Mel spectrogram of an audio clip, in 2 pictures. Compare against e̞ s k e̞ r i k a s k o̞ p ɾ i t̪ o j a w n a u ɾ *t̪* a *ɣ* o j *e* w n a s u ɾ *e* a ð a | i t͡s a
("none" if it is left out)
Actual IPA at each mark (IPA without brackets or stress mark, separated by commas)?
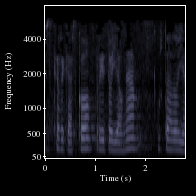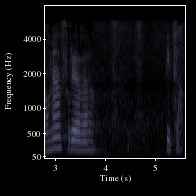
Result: t̪, ð, a, e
